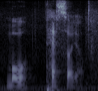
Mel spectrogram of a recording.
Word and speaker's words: 못했어요: But when pronounced, 못했어요.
